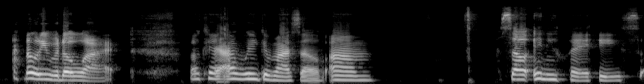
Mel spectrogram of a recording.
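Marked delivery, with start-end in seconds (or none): 0.1-3.2 giggly, cracking-up, laughing through the words. Admitting to winking at oneself in the mirror, laughing while talking. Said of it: "I gotta stop laughing at myself".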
